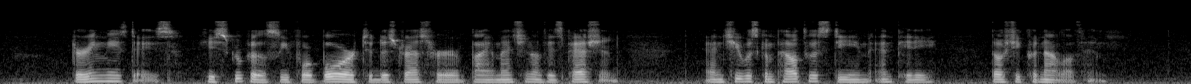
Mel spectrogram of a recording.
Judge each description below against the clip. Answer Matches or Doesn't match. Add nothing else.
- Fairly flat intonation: Matches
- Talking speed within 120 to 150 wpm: Matches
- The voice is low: Matches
